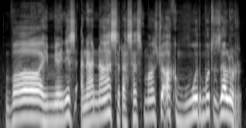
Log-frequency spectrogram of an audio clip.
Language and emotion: Kashmiri, disgusted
